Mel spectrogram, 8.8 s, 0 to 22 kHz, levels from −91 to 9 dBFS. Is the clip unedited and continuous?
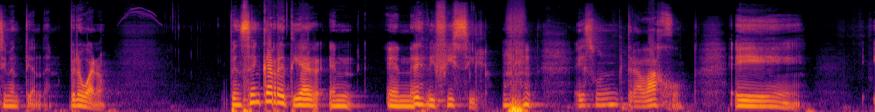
no; 1 cut; at 4.1 s

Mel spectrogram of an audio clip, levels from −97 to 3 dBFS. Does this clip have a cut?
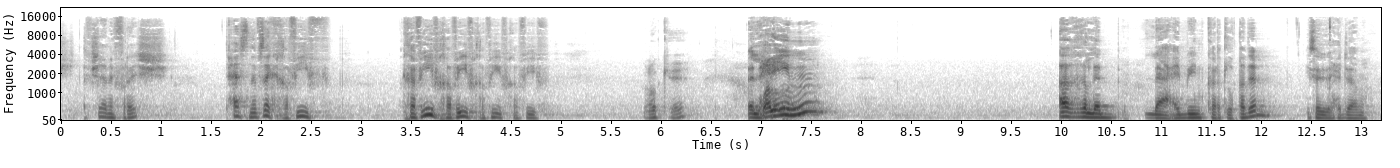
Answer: no; 0 cuts

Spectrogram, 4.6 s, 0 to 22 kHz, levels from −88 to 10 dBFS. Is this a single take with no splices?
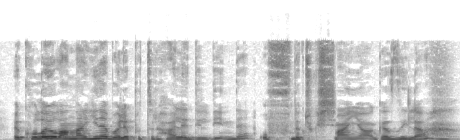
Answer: no; 4 cuts; at 1.3 s, 2.6 s, 3.0 s, 3.4 s

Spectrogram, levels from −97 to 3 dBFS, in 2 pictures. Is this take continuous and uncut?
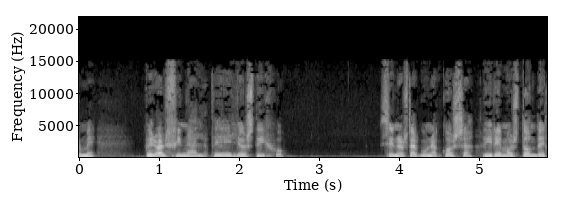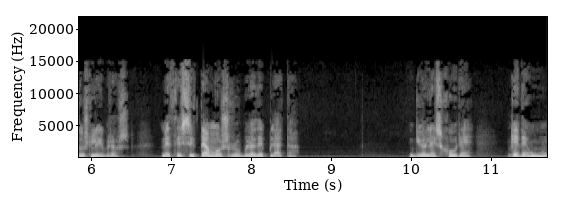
no; 5 cuts; at 1.7 s, 4.1 s, 5.1 s, 5.8 s, 7.7 s

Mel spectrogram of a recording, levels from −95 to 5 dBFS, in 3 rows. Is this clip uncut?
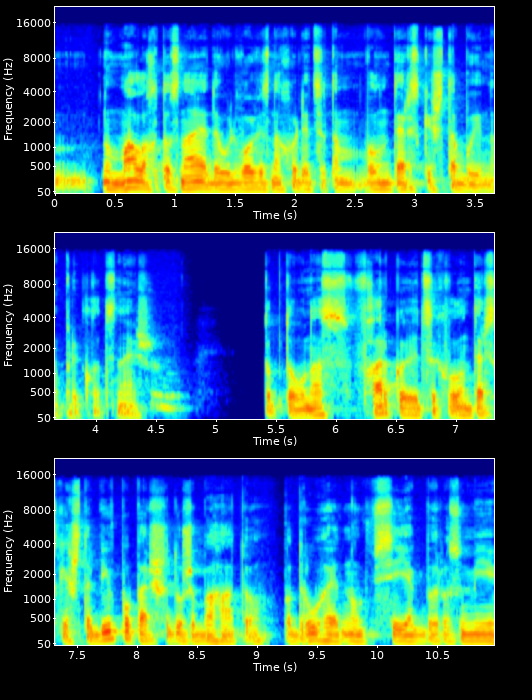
yes; 0 cuts

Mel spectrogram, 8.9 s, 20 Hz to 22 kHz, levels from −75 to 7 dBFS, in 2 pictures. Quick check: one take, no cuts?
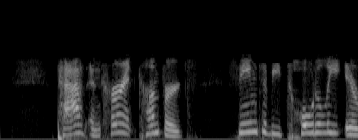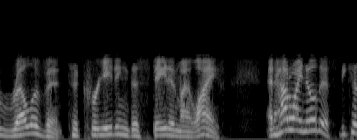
yes; 0 cuts

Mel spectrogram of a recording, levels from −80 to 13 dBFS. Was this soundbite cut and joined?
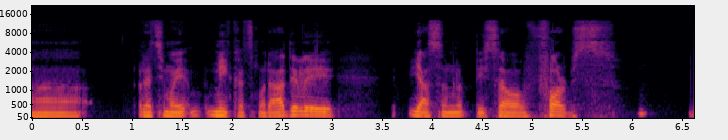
no; 0 cuts

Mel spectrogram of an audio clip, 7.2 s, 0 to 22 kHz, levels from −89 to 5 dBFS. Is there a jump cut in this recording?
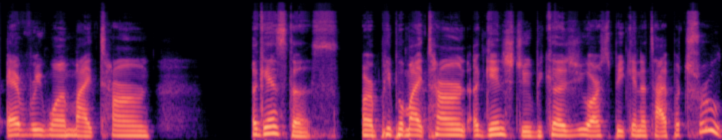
no; 0 cuts

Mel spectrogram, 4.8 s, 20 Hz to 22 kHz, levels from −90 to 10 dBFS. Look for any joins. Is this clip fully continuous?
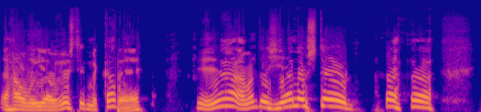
no; 1 cut; at 1.2 s

